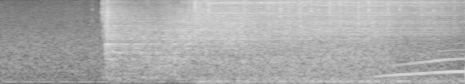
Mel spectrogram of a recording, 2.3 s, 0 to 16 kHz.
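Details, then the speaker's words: Fire-damaged 1984 Chevy C10 with carburetor starting after ignition module replacement restored spark; starter cranks briefly, engine catches cleanly and settles to even idle, no misfire; normal start, to be warmed up. "Oh yeah. There it is. So it's on. We're gonna let it warm up a little bit and see if it responds with the carburetor, but we got spark now."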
